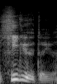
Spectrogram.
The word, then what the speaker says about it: 飛竜: 七番引き山が、飛竜、飛ぶ、立つ、飛ぶ竜と書いて飛竜と言います。これはまあ、お魚ですね。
